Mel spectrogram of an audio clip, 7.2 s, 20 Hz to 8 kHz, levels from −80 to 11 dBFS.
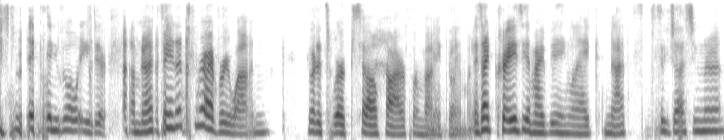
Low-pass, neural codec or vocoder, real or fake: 7.2 kHz; codec, 24 kHz, 1.5 kbps, HILCodec; fake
